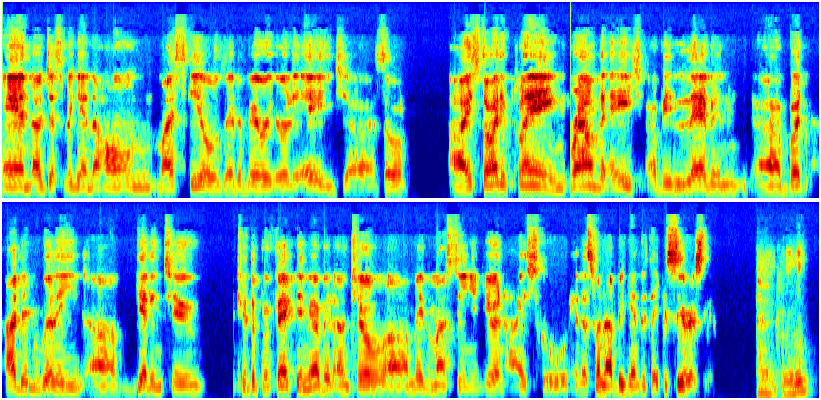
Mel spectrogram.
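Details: Adult man; typical speech.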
